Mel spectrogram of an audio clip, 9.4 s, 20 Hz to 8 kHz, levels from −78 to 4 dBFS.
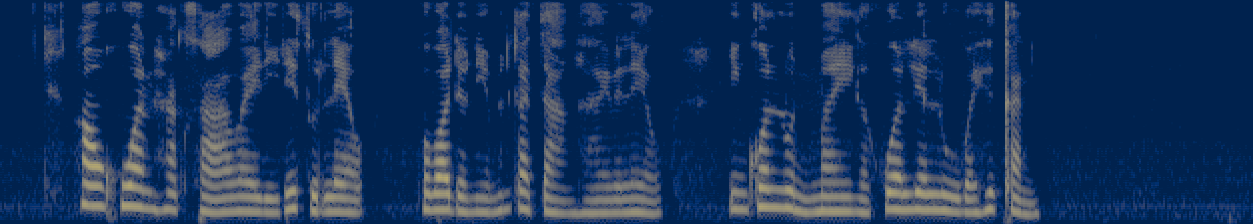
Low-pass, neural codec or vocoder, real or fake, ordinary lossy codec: none; none; real; none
